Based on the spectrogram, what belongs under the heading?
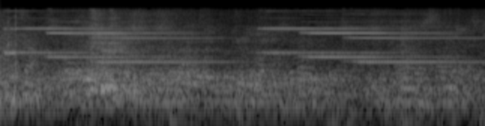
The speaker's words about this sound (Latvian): Lūdzu zvanu.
